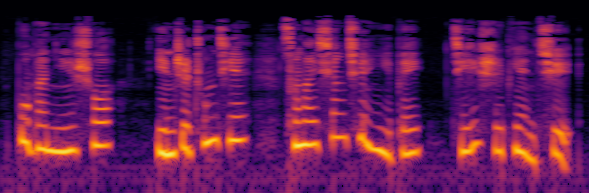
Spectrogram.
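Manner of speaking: high, put-on female voice; high-pitched wife giving her account; voiced noblewoman explaining.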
